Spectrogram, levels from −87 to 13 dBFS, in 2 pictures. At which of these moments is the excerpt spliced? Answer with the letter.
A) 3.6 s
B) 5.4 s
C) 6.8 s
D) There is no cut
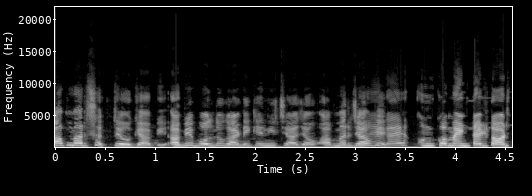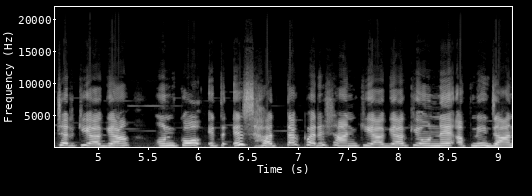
A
